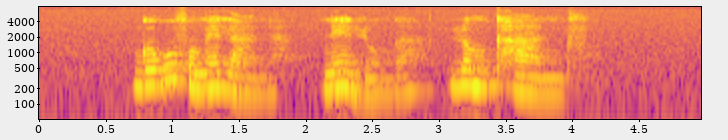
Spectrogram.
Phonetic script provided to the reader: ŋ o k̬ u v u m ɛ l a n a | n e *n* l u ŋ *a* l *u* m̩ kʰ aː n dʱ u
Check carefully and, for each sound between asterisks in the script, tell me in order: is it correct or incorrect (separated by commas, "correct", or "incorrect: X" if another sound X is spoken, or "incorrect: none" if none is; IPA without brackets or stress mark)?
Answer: incorrect: none, correct, incorrect: o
